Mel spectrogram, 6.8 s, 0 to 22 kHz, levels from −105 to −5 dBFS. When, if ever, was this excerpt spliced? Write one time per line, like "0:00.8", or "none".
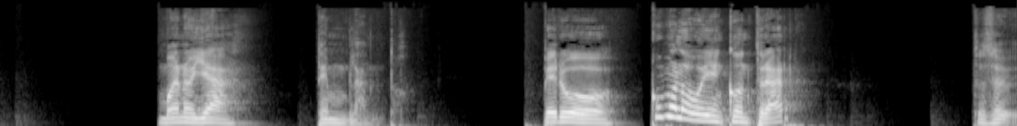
0:02.0
0:04.3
